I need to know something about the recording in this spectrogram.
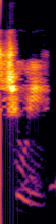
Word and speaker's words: Chui: Chui, pronounced like kui, with a forceful exhale, which is associated with the kidneys.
